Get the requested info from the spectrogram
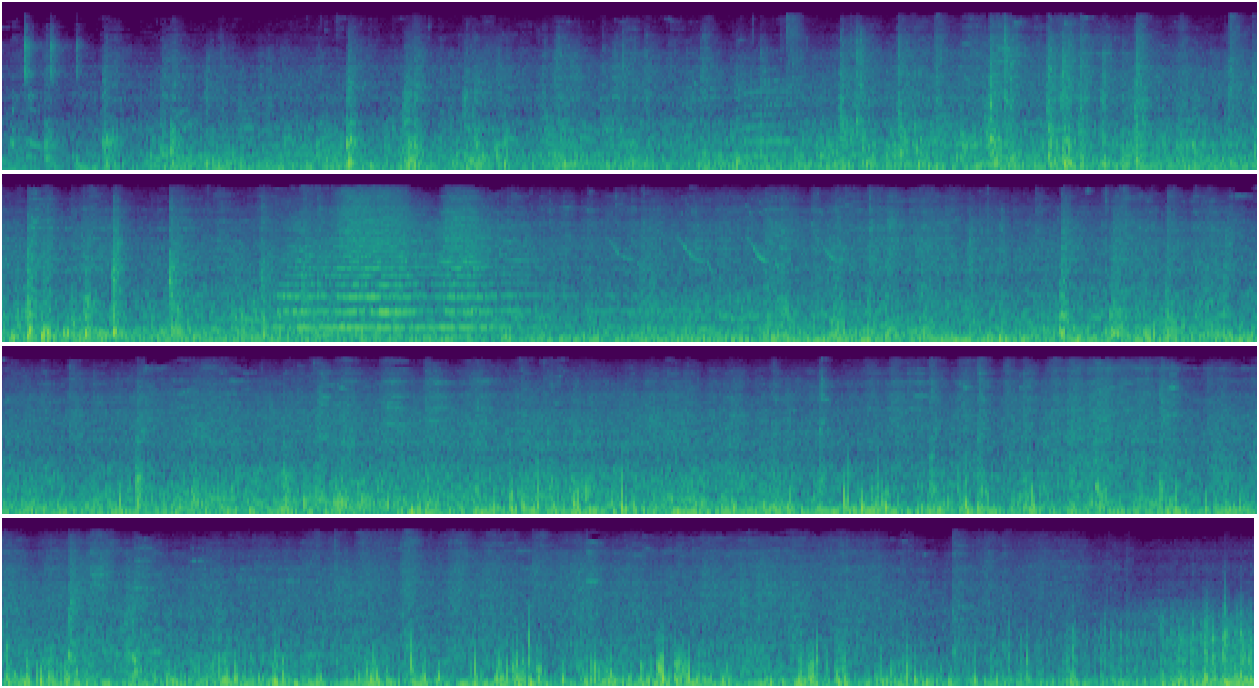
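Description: Moving express train heard from its open coach door: a steady rumble of the wheels with a rapid clickety-clack over rail joints and points. A train horn sounds once, for about a second and a half, about ten seconds in.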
